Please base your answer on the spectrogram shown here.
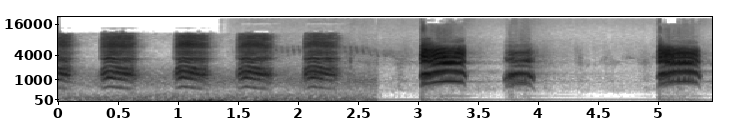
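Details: Common raven giving a run of five rough, croaking caws in quick succession, then three louder, harsher croaks separated by short pauses, in a quiet setting with faint low hum.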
